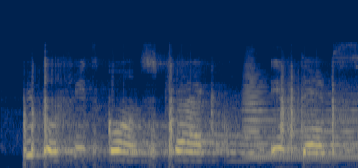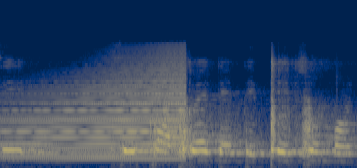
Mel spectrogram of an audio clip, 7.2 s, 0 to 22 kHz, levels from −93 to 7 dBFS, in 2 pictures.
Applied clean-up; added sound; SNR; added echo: none; Keyboard (musical); 6 dB; reverberation time 1.6 s.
